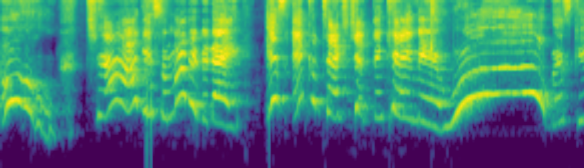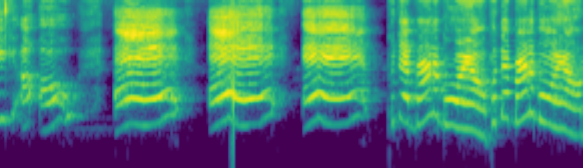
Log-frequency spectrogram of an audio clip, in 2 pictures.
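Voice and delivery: excited sing-song voice. Acting out own reaction to getting money: imitating own excited self. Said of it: "that makes me excited".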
